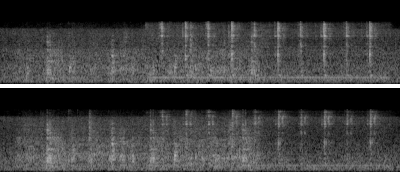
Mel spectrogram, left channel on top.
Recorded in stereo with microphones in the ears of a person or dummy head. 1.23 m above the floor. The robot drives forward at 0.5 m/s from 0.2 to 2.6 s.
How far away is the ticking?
About 1.4 m.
